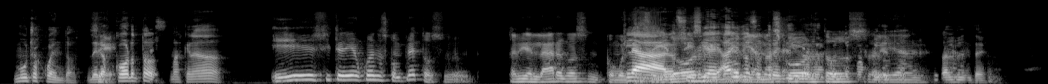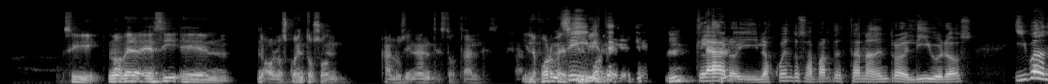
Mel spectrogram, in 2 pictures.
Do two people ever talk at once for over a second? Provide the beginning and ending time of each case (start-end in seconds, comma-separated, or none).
6.2-9.4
